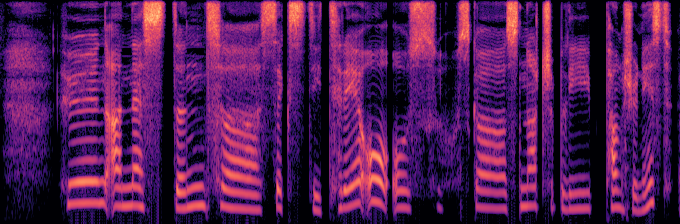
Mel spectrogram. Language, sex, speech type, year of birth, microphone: Norwegian, female, spontaneous, 1978, Shure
